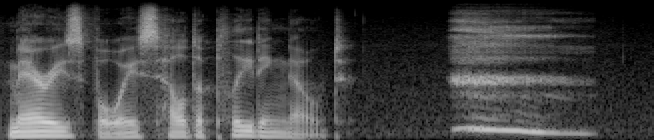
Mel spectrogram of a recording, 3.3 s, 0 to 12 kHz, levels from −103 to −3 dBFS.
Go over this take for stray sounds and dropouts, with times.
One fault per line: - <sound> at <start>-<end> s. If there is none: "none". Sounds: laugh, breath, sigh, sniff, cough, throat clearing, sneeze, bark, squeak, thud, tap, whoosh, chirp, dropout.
- sigh at 2.2-3.0 s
